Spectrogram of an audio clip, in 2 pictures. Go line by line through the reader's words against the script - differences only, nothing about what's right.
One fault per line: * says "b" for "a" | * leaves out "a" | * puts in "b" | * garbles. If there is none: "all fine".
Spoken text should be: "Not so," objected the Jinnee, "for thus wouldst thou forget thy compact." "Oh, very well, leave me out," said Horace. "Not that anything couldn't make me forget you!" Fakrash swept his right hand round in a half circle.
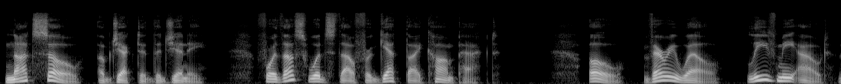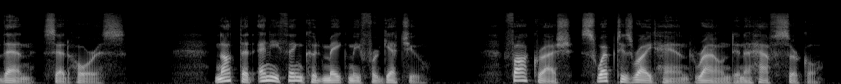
* puts in "then"
* says "could" for "couldn't"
